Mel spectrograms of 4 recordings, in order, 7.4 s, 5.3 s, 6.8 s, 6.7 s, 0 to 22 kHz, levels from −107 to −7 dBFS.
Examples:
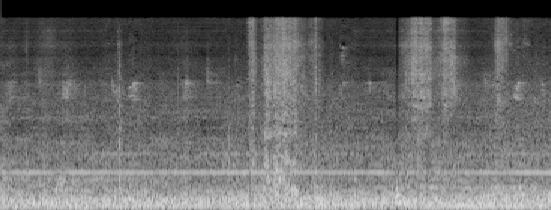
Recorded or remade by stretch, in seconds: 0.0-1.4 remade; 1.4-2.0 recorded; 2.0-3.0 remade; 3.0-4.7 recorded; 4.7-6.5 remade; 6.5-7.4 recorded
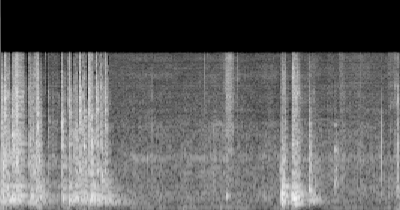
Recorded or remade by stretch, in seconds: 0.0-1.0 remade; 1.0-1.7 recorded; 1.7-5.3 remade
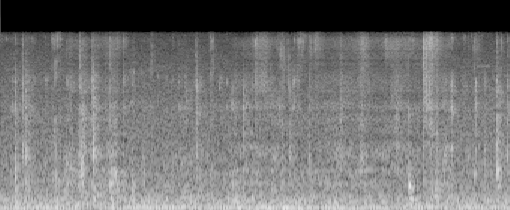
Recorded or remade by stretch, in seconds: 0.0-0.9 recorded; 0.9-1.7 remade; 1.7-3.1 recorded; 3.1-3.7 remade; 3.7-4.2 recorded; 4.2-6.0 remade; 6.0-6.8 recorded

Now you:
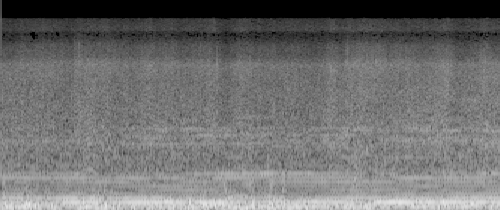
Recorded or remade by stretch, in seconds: 0.0-6.7 recorded

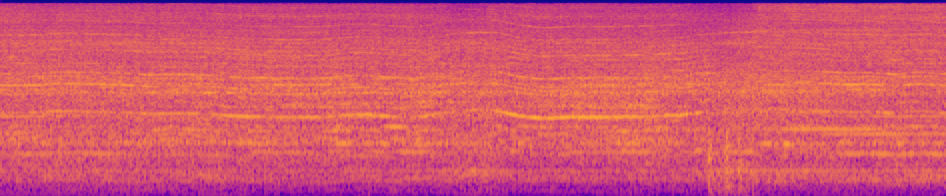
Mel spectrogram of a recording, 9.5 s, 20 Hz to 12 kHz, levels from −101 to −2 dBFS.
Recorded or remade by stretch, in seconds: 0.0-9.5 recorded

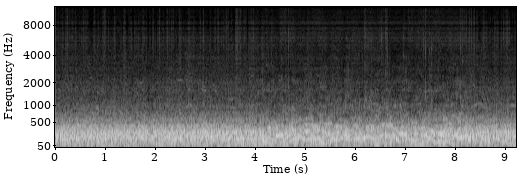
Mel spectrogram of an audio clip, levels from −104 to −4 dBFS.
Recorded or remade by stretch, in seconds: 0.0-4.0 recorded; 4.0-8.2 remade; 8.2-9.2 recorded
